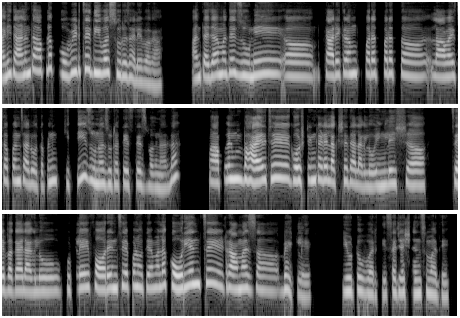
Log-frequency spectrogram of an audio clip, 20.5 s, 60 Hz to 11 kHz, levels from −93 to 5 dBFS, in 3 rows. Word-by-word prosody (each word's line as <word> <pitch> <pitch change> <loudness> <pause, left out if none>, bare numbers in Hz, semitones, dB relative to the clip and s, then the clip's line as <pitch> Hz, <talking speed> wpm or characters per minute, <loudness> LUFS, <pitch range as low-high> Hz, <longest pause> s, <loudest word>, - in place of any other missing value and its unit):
आणि 255 +6 +1
त्यानंतर 275 +4 +2
आपलं 330 +2 0
कोविडचे 310 +6 +1
दिवस 300 -1 +3
सुरू 260 -3 0
झाले, 205 -5 -4
बघा. 170 -4 -7 0.5
आणि 220 +2 -2
त्याच्यामध्ये 270 +4 +1
जुने 260 +1 +2 0.3
अ, 255 - -5 0.5
कार्यक्रम 270 +2 +1
परत-परत 280 0 -3
अ, 250 0 -3
लावायचं 245 +2 0
पण 265 -1 0
चालू 240 -4 -3
होतं. 205 -1 -7
पण 260 +2 +1
किती 255 - -2
जुनं-जुनं, 230 -4 0
तेच-तेच 220 -2 -4
बघणार 190 -2 -7
ना. 300 +6 -1 0.5
मग 255 - -4
आपण 290 +4 +4
बाहेरच्या 285 +3 +5
गोष्टींकडे 275 +1 +2
लक्ष 250 +2 -2
द्यायला 235 -4 -1
लागलो. 200 0 -4
इंग्लिश 225 +3 -2
अ, 215 -1 +1 0.4
चे 240 -3 +2
बघायला 220 -1 0
लागलो. 210 +1 -1 0.3
कुठले 245 +3 -1
फॉरेनचे 250 +2 +3
पण 275 - +1
होते. 255 -1 -1
मला 255 +3 0
कोरियनचे 300 +4 +5
ड्रामाज 245 -1 +2
अ, 220 -2 -5
भेटले 195 -8 -3 0.5
YouTubeवरती 195 -4 -2
सजेशन्समध्ये. 195 -4 -3
250 Hz, 140 wpm, -22 LUFS, 220-275 Hz, 0.5 s, बाहेरच्या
